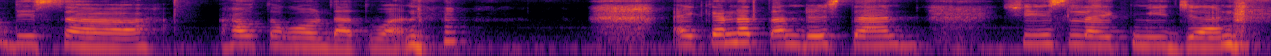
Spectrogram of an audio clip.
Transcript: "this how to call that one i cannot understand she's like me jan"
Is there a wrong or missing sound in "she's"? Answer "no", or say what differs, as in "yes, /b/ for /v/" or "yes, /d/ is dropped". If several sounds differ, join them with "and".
yes, /s/ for /z/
